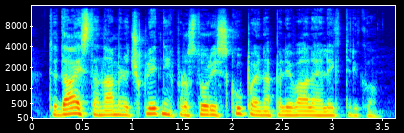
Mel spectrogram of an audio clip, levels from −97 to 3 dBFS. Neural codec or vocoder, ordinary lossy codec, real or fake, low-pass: none; AAC, 96 kbps; real; 14.4 kHz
